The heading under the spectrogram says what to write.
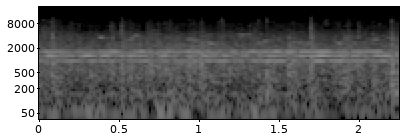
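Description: Steady rain patters onto hard surfaces, a dense, continuous hiss of countless drops at an even level with faint individual taps scattered throughout. No voices.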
